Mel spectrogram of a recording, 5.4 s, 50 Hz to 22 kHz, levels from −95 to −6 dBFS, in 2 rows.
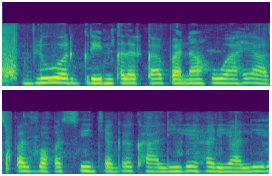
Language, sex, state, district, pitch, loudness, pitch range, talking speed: Hindi, female, Punjab, Kapurthala, 195 Hz, -17 LUFS, 190-200 Hz, 180 wpm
